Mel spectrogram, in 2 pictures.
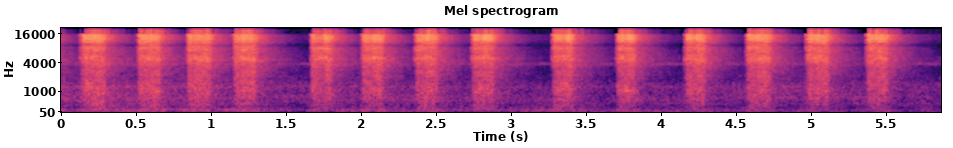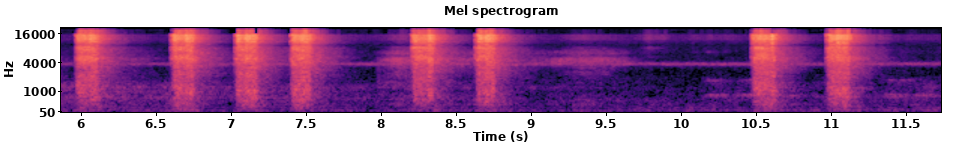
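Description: A spray can of Quick Gal zinc paint fires a long series of short, sharp hissing bursts, each a fraction of a second, in a fairly regular rhythm with brief gaps, close and clear with no talking.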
